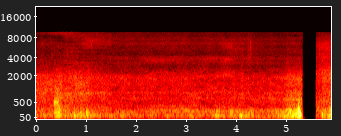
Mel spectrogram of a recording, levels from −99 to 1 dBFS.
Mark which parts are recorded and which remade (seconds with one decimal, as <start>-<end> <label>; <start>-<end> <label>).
0.0-1.5 recorded; 1.5-5.0 remade; 5.0-5.9 recorded

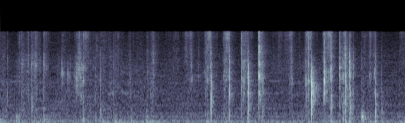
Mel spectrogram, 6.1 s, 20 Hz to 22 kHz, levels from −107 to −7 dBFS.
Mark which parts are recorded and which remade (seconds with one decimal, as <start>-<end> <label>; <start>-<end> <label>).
0.0-6.1 recorded

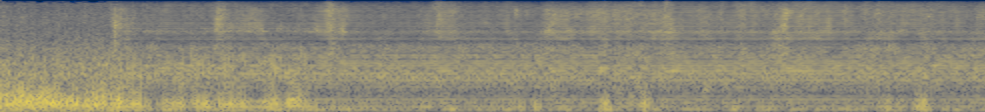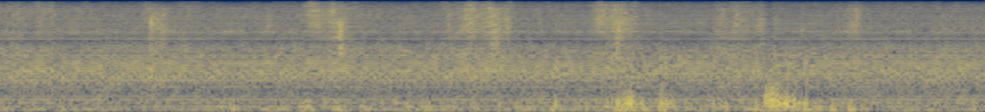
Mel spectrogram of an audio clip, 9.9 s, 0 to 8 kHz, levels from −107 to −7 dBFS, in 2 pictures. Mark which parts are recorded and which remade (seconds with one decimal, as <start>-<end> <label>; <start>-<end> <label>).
0.0-0.6 recorded; 0.6-9.9 remade

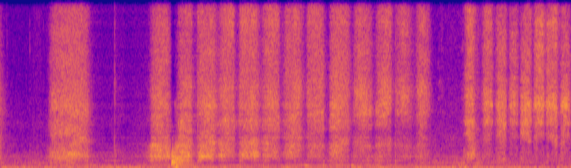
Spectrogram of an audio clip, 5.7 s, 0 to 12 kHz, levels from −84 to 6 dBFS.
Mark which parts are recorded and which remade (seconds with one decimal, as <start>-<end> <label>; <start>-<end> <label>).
0.0-0.8 recorded; 0.8-4.2 remade; 4.2-5.7 recorded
